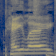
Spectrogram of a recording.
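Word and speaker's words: Pelé: Pele. – Pay, like P-A-Y-L-A-Y. – Pele. – Or Pele. How would you? – P-E-H? – P-U-H? Yeah, P-U-H.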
